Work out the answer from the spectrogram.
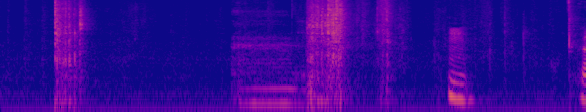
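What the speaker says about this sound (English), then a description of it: "I'll shuffle them into my deck" A deck of Netrunner cards being shuffled during a board game, giving a couple of brisk riffling bursts among quieter handling, with short bits of talk in between.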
